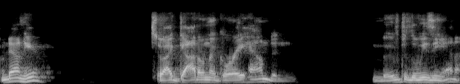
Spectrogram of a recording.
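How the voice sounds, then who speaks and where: With an American accent, a man speaks at a fairly low pitch and a moderate pace, his intonation lively. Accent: Georgia Southern accent, comes out over time. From Georgia, US South. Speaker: podcaster. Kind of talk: casual chat.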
